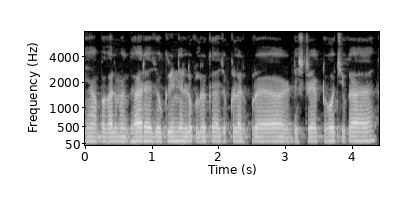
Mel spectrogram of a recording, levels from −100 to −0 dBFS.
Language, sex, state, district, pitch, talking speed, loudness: Hindi, male, Jharkhand, Deoghar, 115 Hz, 215 wpm, -19 LUFS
